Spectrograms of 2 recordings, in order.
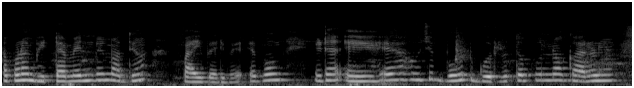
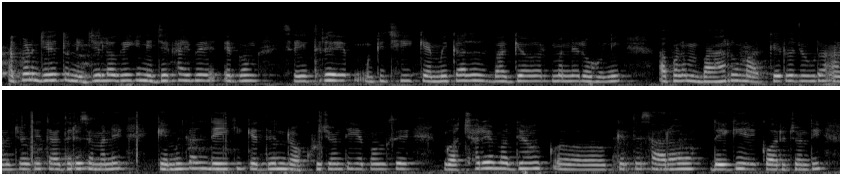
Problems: background sounds at intervals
